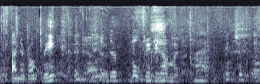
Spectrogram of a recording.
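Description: Playing cards slide and tap softly on a mat.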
